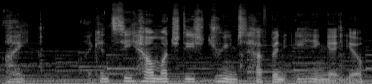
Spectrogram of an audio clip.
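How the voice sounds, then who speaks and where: A man voicing a shaken but caring female cartoon pony in a story, speaking gently and haltingly. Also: mid-range voice, animated, gravelly. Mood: soothing. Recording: music bed behind the voice.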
